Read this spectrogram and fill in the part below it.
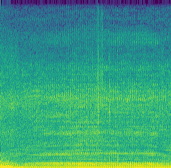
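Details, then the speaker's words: Small pull-start petrol generator engine, standing about five months, started after several pulls: holds a steady low drone under load without surging or misfiring; normal running under load. "Yes. So far so good."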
